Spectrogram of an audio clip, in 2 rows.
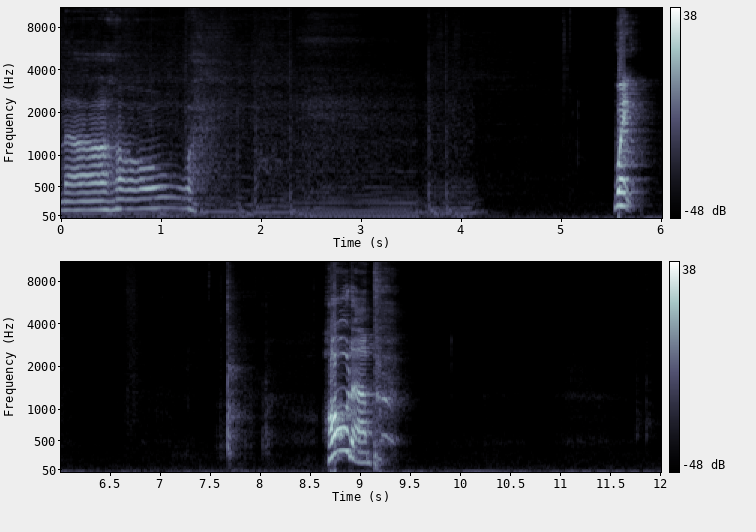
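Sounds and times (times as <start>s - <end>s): man exclaiming loudly: 5.6s - 6.0s, 8.7s - 9.4s.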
